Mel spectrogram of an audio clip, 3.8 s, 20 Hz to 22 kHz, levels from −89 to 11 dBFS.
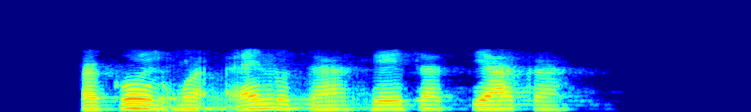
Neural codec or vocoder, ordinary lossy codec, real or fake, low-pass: vocoder, 22.05 kHz, 80 mel bands, WaveNeXt; AAC, 32 kbps; fake; 3.6 kHz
